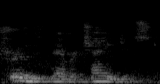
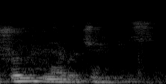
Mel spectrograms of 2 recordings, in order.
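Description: No difference in how they are said.

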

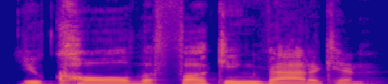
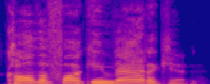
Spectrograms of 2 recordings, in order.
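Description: First: Said in the usual way. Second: Much higher-pitched incredulous repeat; mock exasperation. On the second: Editor telling the intern the obvious, high and exasperated. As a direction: imitate an exasperated boss, voice jumping up high.

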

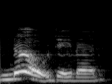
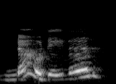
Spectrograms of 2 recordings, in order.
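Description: First: Louder, slower repeated scold; insist, no more chances; insistent scold. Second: Loud slow scold. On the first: Teacher repeating the scold more firmly. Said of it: "I said". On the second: Teacher modelling a scold for the class. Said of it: "tell him". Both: Shown as a demonstration.

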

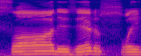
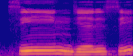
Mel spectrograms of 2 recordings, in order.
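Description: First: সদ জের সই, very slow, heavy rounded s; thick sad. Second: সিন জের সি, drawn out with light s; thin sin. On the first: Teacher gives the heavy twin, thick সদ. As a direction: fill the mouth on a long সদ. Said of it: "সদ হবে মোটা করে". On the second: Teacher contrasts sin with sad, light সিন. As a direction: keep a long সিন thin. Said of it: "সিনটা মোটা পাতলা হবে". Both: Shown as a demonstration.

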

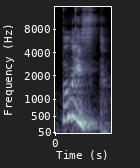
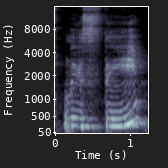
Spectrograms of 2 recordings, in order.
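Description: First: Лист as one high, loud, falling syllable; stressed single vowel. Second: Листи with the final И stressed, rising; stress on last syllable. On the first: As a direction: punch the И in лист. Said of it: "стала наголошеною". (сильний наголос на И у слові лист) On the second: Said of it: "щоб не наголошена е стала наголошеною". (наголос на останнє И у слові Листи) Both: Shown as a demonstration.

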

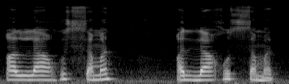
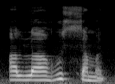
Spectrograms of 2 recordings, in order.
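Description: First: Allah al Samad drawn out slowly and calmly; slow model recitation of Allah al Samad. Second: Said in the usual way. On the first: Shown as a demonstration. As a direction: say it unhurried, syllable by syllable. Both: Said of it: "بالکل آرام سے پڑھنا ہے".

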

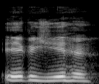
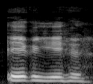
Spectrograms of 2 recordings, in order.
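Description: The two takes are said the same way.

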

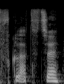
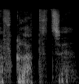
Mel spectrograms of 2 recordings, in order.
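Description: First: Said in the usual way. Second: Dropped to a breathy whisper at the phrase end. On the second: A narrator's reading. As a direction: let the words fade into a whisper. Narrator ends the phrase in a whisper. (szept na końcu zdania)

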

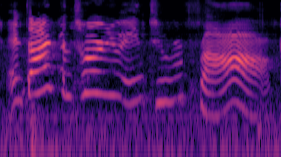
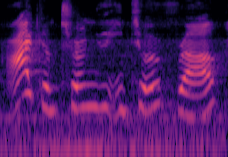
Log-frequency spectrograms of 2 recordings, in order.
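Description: First: Quick, lively echo of a rival's boast; fast, mildly competitive comeback; one-upping retort. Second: Said in the usual way. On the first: Acted. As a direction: rattle it back as a playful counter-boast. Rival echoes the boast back.

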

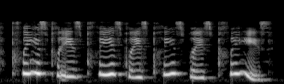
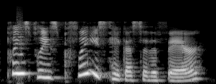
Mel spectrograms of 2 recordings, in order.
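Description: First: Whining goslings nagging, calming down bit by bit; teasing goslings. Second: A small gosling pleading, the first please shot up high; begging gosling. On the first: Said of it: "all seven began teasing to go". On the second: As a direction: beg like an excited little gosling. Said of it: "begged a gosling". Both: A narrator's reading.

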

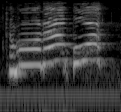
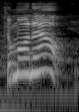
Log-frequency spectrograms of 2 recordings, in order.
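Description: First: Very high squeaky coaxing call; high-pitched taunt. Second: High, loud challenge; taunting call. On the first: Player coaxing the cornered wither, high-pitched taunt. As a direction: tease it out in a falsetto. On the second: Player daring the cornered wither, taunting call. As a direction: call the enemy out loudly. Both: Pretend.

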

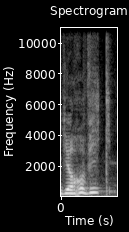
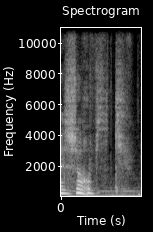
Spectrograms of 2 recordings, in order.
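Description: First: Jorvik said with a Y sound, "Yorvik"; J of Jorvik pronounced as a Y glide; official Y pronunciation. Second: Jorvik said with a French J, "Jorvik"; J of Jorvik buzzed as in "jour"; mistaken J pronunciation. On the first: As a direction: begin Jorvik like "yor", not "jor". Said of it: "c'était Jorvik la prononciation". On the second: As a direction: begin Jorvik with a "zh" sound, not a Y. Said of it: "et pas Jorvik". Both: Shown as a demonstration.

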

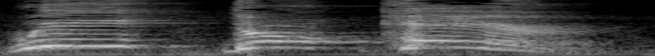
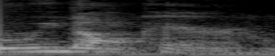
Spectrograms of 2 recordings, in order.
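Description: First: Slow, loud "We don't care." with every word hit; emphatic shout. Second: Hushed earnest promise. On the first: Man stressing to the ladies watching, slow emphatic shout. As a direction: drag out "We don't care." in a raised, insistent shout. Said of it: "I cannot stress that enough". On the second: Man reassuring the ladies watching, quiet and low. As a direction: drop to a soft, low murmur for "we don't care.". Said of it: "I promise you". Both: Real, not acted.

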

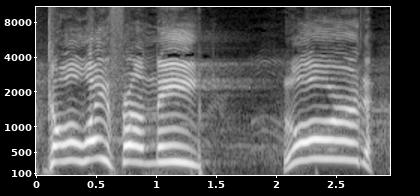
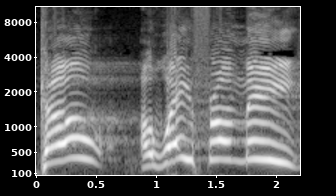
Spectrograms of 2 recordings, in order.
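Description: First: Loud, high, earnest retake, said like he means it; mean every word, much higher and louder; like you mean it. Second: A loud, high, slow cry of Peter pushing the Lord away; Peter's cry. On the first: Shown as a demonstration. Preacher urging the church to say it like they mean it, earnest loud cry. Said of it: "Come on, like you mean it now". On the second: Acted. Preacher acting Peter at Jesus' knees, loud high drawn-out cry. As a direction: cry it out big and drawn out, much higher and louder. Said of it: "and he said, quote".

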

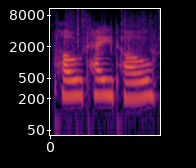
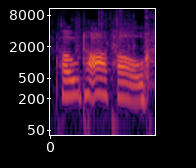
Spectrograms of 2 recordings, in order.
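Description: First: "Potato" said poh-TAY-toh, slow and drawn out; "Potato" with a long AY vowel, like American English; potayto. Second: "potato" said poh-TAH-toh, slow and louder; "potato" with a broad AH vowel, like British English; potahto. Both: Shown as a demonstration. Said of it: "it says".

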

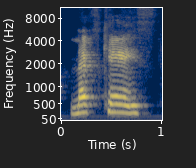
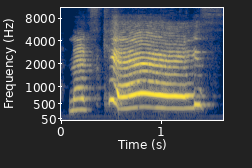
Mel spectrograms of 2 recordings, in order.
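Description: First: Said in the usual way. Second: A much higher, louder shout of the word case. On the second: Real, not acted. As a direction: yell it out to throw the caller off the show. Dismissing a caller, talk-show style.

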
